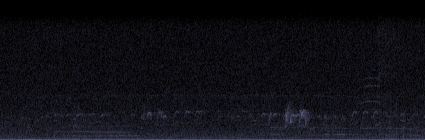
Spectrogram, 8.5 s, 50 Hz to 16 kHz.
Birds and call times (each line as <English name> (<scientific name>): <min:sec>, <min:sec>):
Common Bulbul (Pycnonotus barbatus): 0:05.9
Gray-backed Camaroptera (Camaroptera brevicaudata): 0:07.4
